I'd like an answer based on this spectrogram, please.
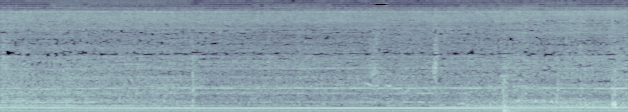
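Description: Small engine of a homemade motorized hand cart running with a steady hum.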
